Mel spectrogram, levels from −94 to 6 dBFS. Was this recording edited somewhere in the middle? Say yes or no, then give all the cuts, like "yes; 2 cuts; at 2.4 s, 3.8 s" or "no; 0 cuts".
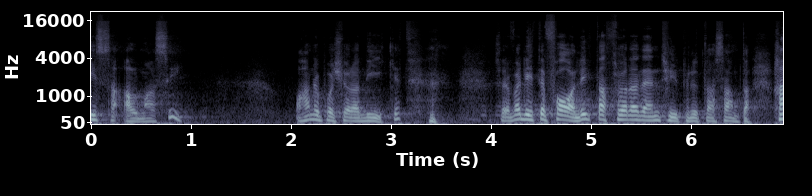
no; 0 cuts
